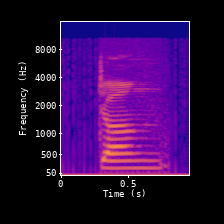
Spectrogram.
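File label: "zheng" Chinese, first tone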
